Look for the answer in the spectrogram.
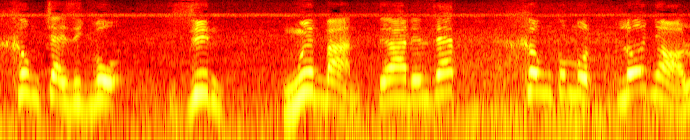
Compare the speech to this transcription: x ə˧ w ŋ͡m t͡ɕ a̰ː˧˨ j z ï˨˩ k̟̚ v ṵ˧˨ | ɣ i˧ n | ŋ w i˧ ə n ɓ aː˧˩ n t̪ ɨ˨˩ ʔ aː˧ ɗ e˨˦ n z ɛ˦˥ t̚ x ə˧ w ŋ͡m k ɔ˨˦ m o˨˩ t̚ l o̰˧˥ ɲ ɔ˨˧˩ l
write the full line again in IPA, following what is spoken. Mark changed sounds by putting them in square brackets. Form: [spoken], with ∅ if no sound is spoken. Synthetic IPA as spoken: x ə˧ w ŋ͡m t͡ɕ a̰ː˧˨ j z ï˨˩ k̟̚ v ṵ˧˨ | [z] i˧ n | ŋ w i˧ ə n ɓ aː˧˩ n t̪ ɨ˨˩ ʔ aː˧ ɗ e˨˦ n z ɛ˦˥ t̚ x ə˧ w ŋ͡m k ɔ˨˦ m o˨˩ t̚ l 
